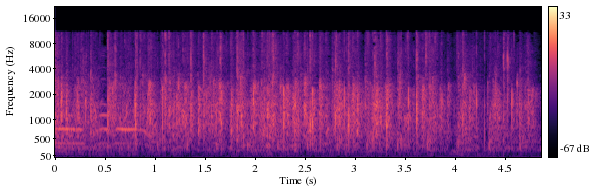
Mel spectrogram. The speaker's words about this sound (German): Habe ich keinen Applaus? Ja, sicher.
